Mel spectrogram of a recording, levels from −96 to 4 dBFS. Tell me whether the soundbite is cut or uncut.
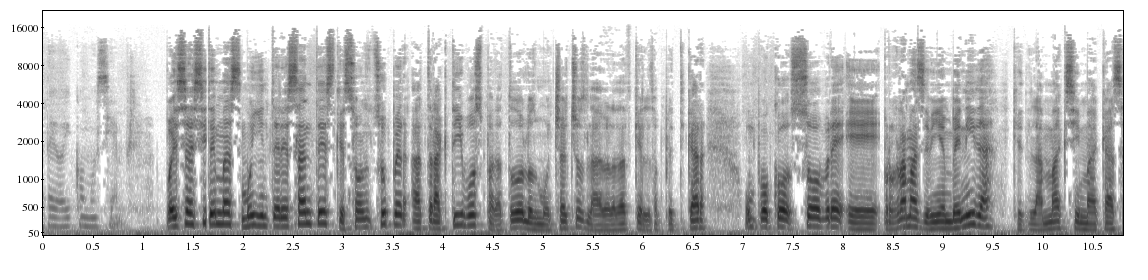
cut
